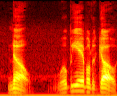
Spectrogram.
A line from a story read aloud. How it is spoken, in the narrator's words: he said firmly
